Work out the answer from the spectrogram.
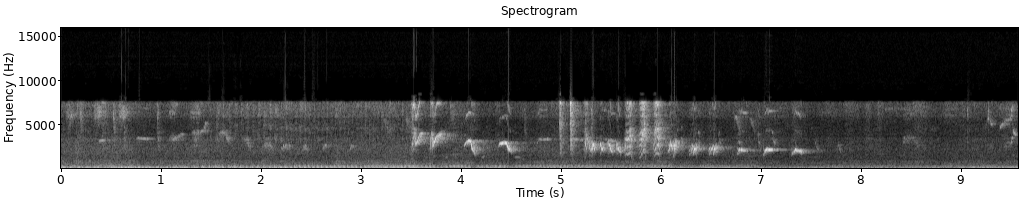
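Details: Greater green leafbirds of Banyuwangi and Sumatra stock sing against each other in the morning while training for competition. Varied bursts of sharp chirps and descending whistled notes tumble out rapidly over a constant low drone.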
